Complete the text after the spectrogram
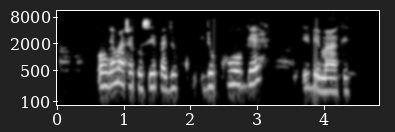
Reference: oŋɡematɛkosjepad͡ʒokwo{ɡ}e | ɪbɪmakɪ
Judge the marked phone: correct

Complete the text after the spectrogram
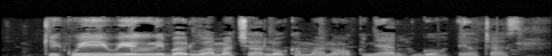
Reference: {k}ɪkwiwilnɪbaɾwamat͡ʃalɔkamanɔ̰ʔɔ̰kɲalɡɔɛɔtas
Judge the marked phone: correct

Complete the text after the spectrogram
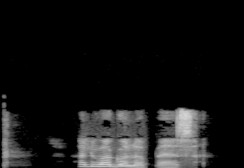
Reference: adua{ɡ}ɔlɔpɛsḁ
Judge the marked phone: correct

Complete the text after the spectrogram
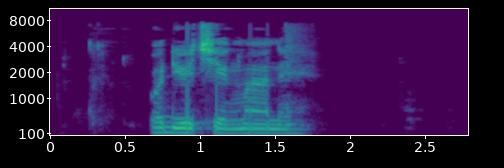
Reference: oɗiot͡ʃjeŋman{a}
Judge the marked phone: incorrect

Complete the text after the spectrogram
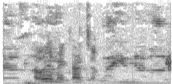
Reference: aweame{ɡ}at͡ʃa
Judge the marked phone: incorrect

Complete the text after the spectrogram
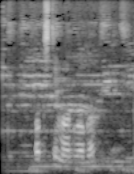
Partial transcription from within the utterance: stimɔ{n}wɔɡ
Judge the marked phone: correct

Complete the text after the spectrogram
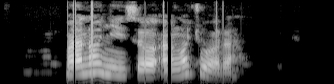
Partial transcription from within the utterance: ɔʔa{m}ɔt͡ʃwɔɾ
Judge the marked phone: incorrect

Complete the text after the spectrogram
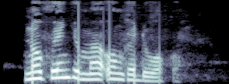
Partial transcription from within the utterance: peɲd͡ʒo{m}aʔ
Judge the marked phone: correct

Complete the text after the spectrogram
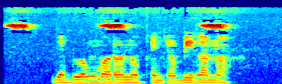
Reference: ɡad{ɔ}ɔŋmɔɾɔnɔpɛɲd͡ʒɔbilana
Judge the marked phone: incorrect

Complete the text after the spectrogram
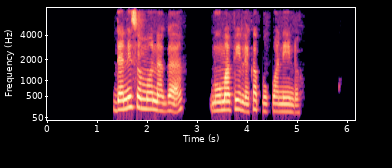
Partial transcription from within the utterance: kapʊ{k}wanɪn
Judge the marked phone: correct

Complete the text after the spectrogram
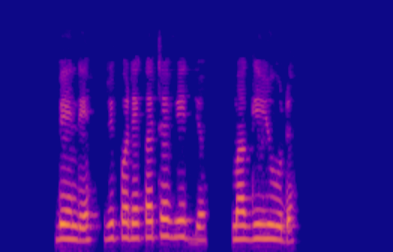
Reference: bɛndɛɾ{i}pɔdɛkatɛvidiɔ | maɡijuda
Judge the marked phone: correct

